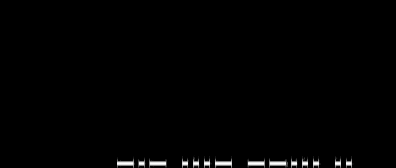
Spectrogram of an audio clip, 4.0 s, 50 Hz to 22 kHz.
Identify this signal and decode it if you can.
Morse code, heard as a keyed tone, about 22 wpm, 700 Hz. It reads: KV7I
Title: USA Call Signs - 3x Character Spacing - 22wpm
